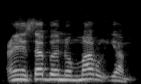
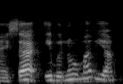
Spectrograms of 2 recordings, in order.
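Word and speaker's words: عيسى بن مريم: Seperti kita membaca Isa bin Maryam, ya, Isa bin Maryam. Bukan Isa ibnu Maryam, tapi Isa bin Maryam.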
